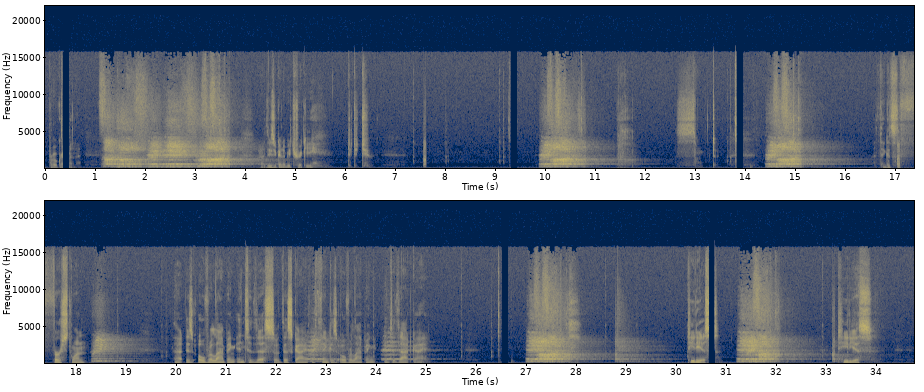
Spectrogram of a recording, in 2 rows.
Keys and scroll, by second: 0.4 space, 3.5 space, 9.3 space, 10.7 space, 13.8 space, 15.1 space, 26.5 space, 27.7 space, 30.7 space, 31.9 space.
